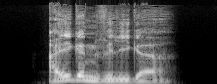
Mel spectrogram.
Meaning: 1. comparative degree of eigenwillig 2. inflection of eigenwillig: strong/mixed nominative masculine singular 3. inflection of eigenwillig: strong genitive/dative feminine singular
- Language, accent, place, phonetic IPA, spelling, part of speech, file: German, Germany, Berlin, [ˈaɪ̯ɡn̩ˌvɪlɪɡɐ], eigenwilliger, adjective, De-eigenwilliger.ogg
